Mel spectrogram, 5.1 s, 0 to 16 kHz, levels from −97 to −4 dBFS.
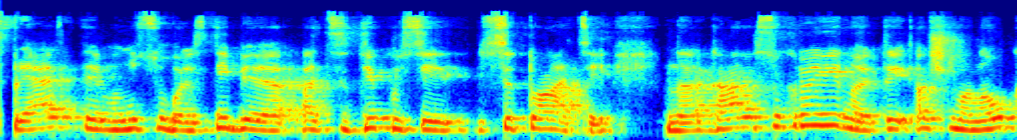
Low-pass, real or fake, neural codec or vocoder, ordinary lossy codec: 10.8 kHz; real; none; Opus, 24 kbps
